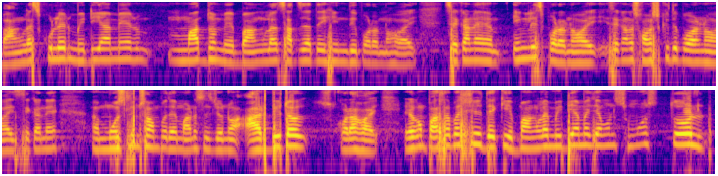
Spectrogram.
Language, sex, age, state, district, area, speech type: Bengali, male, 18-30, West Bengal, Purba Bardhaman, urban, spontaneous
